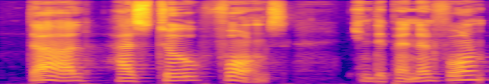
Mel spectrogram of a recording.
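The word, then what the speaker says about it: دال: Sarah Sarah the letter Dal D is a consonant it is pronounced like the letter D in the word deep it makes the sound Dal has two forms independent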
